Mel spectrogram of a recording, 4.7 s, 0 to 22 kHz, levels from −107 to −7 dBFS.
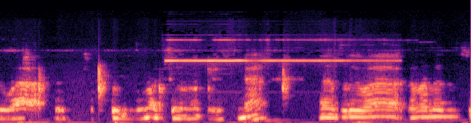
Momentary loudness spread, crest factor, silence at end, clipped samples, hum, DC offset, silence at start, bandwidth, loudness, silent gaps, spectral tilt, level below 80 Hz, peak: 6 LU; 18 dB; 0.15 s; under 0.1%; none; under 0.1%; 0 s; 6.2 kHz; -22 LUFS; none; -5.5 dB/octave; -56 dBFS; -4 dBFS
